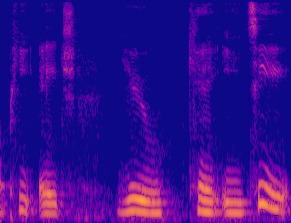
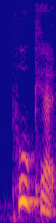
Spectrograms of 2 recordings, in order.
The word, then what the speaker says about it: Phuket: the word Phuket so pH u ket it's Phuket instead of Phuket because they don't pronounce the H and so you know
